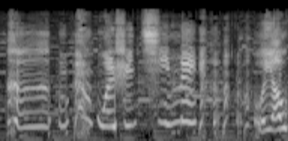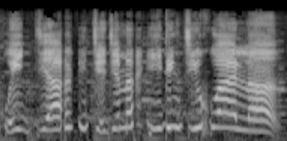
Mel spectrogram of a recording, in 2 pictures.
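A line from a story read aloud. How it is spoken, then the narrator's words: Crying child. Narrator (Chinese): 小娃娃哭着说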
